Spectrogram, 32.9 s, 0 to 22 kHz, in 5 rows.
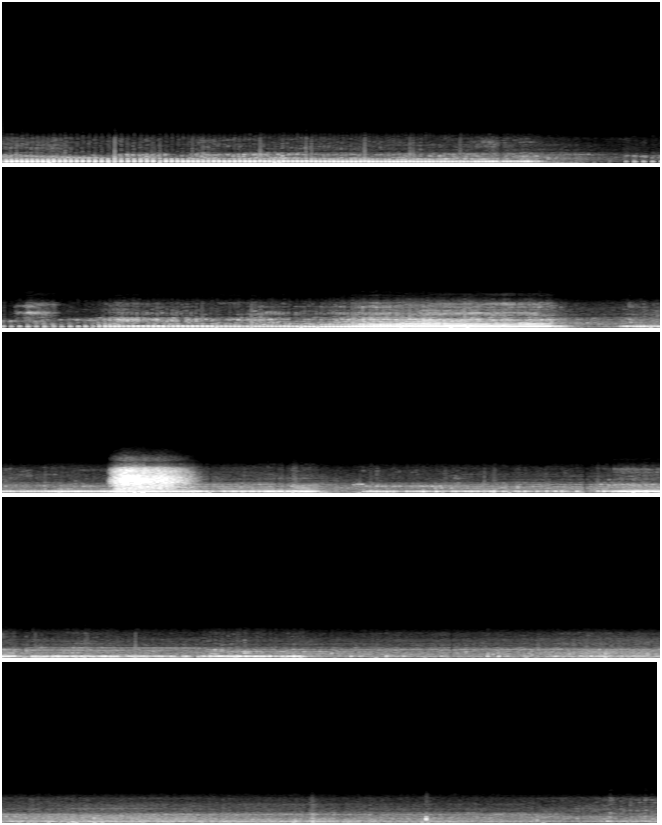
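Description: Suzuki DR-Z400 single-cylinder four-stroke engine running as the bike rides a gravel road. The engine note dips and comes back several times as the throttle is opened and closed, with gravel clatter under the tyres. A short, loud rush of noise comes about halfway through, and the engine sound settles to a quieter steady rumble over the last several seconds.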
